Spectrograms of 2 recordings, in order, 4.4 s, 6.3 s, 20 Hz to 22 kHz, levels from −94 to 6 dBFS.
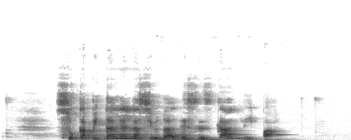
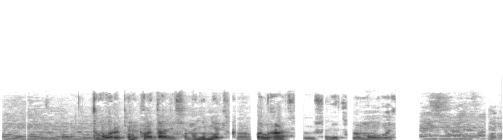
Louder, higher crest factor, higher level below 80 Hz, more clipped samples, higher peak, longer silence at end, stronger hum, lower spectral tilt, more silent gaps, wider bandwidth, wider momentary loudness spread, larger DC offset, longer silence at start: first, -18 LUFS vs -22 LUFS; about the same, 18 dB vs 22 dB; about the same, -62 dBFS vs -66 dBFS; neither; about the same, 0 dBFS vs -2 dBFS; first, 0.85 s vs 0.1 s; neither; second, -3.5 dB/octave vs -6 dB/octave; second, none vs 3.15-3.21 s, 3.71-3.79 s, 4.36-4.41 s, 4.97-5.25 s; first, 9.4 kHz vs 7.8 kHz; second, 8 LU vs 22 LU; neither; first, 0.75 s vs 0.05 s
